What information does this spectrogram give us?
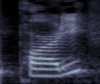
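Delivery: "party" with T turned into a tapped R. Shown as a demonstration. Teacher showing how she pronounces it, T as R. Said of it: "eu pronuncio o T com som de R".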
